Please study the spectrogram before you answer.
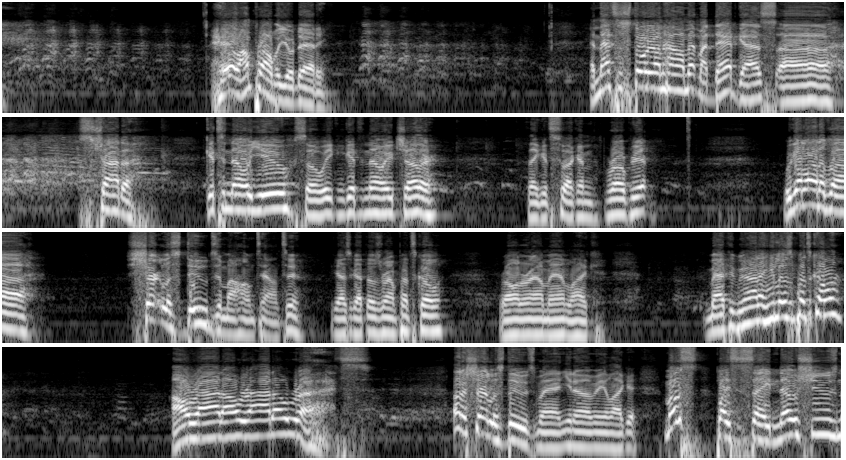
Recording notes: The Handlebar in Pensacola, FL. Quit Your Day Job Comedy Tour. Went to the show and recorded the audio for your listening pleasure.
